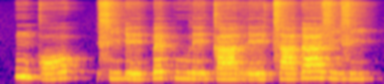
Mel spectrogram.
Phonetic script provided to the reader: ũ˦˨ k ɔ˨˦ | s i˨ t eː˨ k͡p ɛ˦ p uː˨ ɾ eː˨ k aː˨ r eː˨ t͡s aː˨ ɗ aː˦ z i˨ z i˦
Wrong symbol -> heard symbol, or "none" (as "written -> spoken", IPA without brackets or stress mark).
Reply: t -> ɗ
